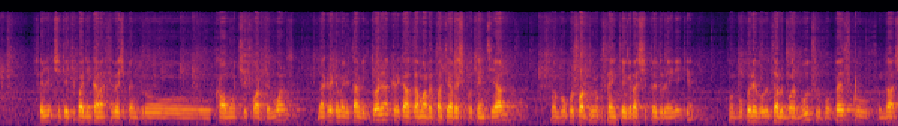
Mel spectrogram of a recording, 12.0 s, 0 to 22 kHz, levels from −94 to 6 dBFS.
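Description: Throughout the clip, the audio shows imaging from sample-and-hold upsampling. It was raised to a higher rate by holding each sample rather than interpolating, with no smoothing filter, and the first mirror band sits between 8 kHz and 16 kHz, which fits an original rate of 16 kHz. That folded copy, at about 23 dB below the signal, adds a bright metallic fizz that rises and falls with the sound and moves against its pitch.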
